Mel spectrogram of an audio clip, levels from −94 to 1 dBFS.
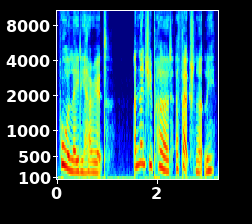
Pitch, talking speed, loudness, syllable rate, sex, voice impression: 260 Hz, 150 wpm, -17 LUFS, 6.2 syllables/s, female, feminine, slightly adult-like, clear, slightly fluent, friendly, lively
